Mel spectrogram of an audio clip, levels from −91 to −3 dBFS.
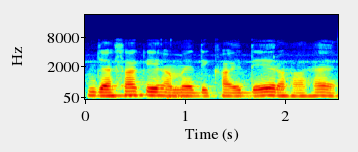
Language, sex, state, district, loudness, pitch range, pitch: Hindi, male, Himachal Pradesh, Shimla, -17 LUFS, 120-135 Hz, 125 Hz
